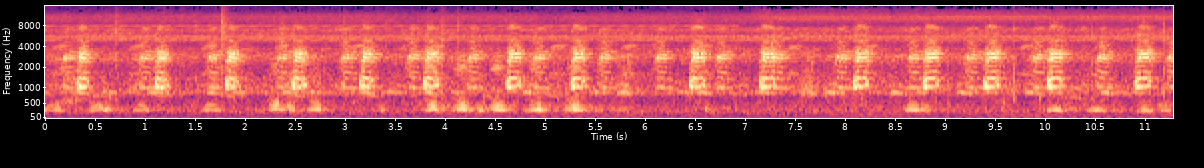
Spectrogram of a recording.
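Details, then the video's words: Chorus of croaking frogs: harsh, buzzy pulsed croaks come in quick succession, about one and a half per second, with softer deeper croaks between them and a steady shrill hiss running throughout. "Calming Sound Of Harmonious Frog Croaking"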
